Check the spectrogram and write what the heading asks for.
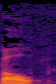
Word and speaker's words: Baal: Sorry, I always call him Baal, a long A.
